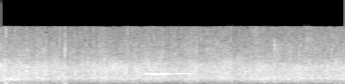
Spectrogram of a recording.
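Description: audience applause

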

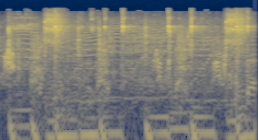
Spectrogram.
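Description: small dog barking

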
